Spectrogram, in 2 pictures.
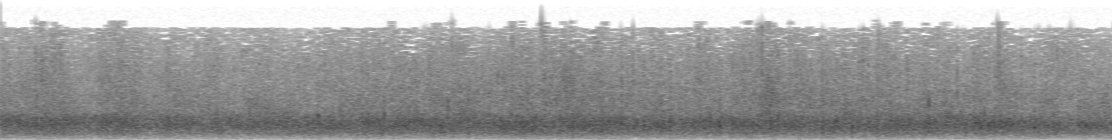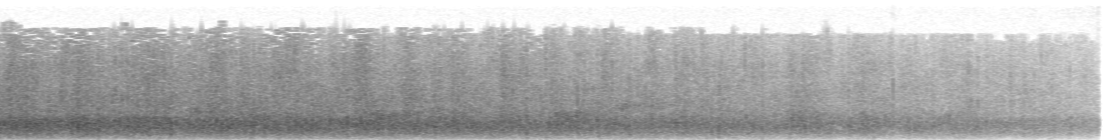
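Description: An audience applauds in a large echoing hall, slowly fading.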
